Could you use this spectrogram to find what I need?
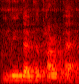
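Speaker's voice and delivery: usual speaking voice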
